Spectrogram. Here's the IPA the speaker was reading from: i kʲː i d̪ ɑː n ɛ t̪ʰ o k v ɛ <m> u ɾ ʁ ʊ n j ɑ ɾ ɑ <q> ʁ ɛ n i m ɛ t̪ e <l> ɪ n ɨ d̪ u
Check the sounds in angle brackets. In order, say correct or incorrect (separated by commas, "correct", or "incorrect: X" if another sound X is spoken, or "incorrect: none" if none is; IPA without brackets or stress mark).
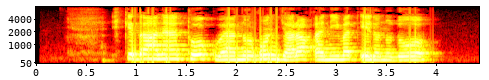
incorrect: n, correct, correct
